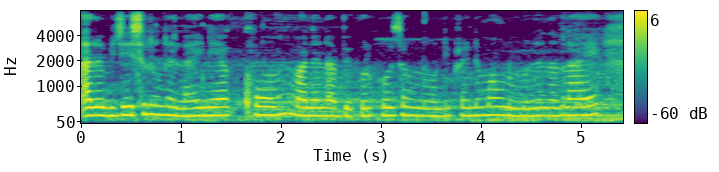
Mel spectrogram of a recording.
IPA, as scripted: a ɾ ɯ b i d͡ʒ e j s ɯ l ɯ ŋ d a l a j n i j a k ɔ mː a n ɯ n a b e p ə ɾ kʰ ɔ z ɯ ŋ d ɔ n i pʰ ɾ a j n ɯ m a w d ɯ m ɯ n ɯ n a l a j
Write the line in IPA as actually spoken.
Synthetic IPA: a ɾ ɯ b i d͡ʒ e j s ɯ l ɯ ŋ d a l a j n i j a kʰ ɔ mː a n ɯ n a b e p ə ɾ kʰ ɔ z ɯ ŋ n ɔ n i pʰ ɾ a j n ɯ m a w n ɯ m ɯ n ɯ n a l a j

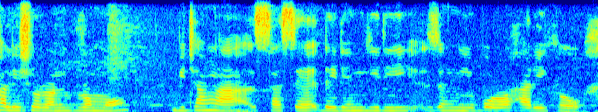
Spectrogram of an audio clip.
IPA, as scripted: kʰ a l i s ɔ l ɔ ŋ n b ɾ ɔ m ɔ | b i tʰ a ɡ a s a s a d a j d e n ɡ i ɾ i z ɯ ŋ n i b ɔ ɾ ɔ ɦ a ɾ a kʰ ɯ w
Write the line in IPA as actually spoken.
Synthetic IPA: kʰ a l i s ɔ ɾ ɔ n b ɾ ɔ m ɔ | b i tʰ a ŋ a s a s e d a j d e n ɡ i ɾ i z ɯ ŋ n i b ɔ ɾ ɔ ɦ a ɾ i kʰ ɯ w

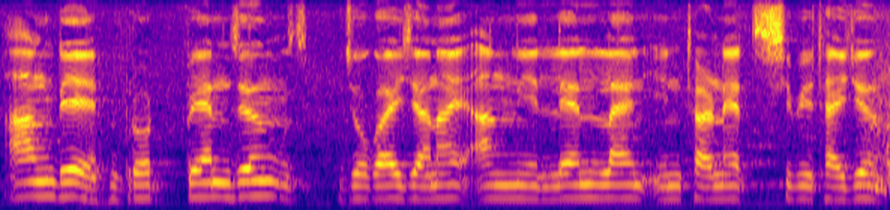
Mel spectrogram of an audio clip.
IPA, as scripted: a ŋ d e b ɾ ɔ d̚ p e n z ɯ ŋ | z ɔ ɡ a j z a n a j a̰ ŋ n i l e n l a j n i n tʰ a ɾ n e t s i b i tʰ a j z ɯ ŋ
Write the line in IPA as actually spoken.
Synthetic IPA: a ŋ d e b ɾ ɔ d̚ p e n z ɯ ŋ | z ɔ ɡ a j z a n a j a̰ ŋ n i l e n l a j n i n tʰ a ɾ n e t s i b i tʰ a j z ɯ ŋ

